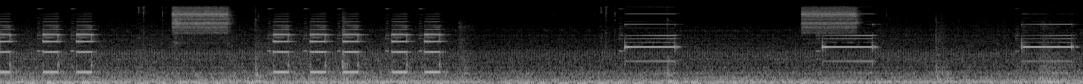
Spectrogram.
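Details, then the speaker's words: Simulated Alaris PCA/end-tidal CO2 module training: repeated fast triple beeps and alarm bursts as patient's respiratory rate falls and end-tidal reading dips below set limits, triggering PCA pause protocol alarm stopping continuous infusion. "a pause protocol, the patient did not come up enough and recover enough because it dipped below the settings that were set in the end tidal module."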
